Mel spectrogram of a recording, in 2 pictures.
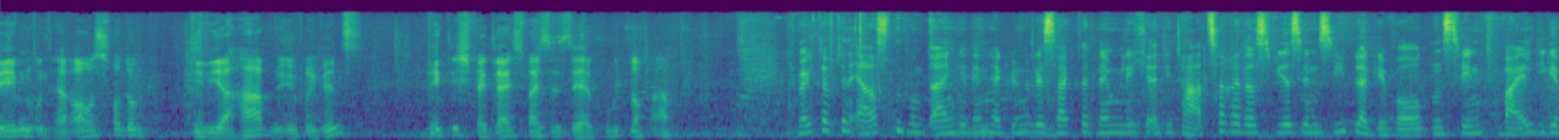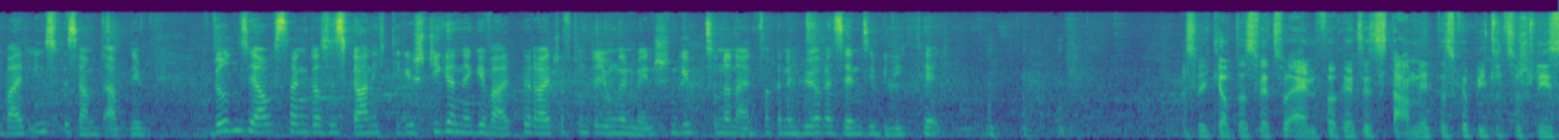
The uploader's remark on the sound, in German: Spezialabend zum Thema Jugendgewalt live aus der Millennium City. Zu einem „Pro und Contra Spezial“ aus im Segafredo Millennium City.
